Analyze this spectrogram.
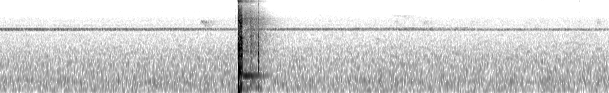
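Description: A single shot from a PCP air rifle: one sharp crack about two and a half seconds in, followed a fraction of a second later by a softer second crack.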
